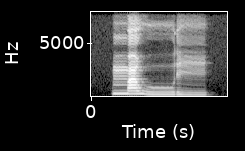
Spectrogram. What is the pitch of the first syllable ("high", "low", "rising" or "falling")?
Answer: high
